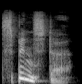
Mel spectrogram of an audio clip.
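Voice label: "spinster", British English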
